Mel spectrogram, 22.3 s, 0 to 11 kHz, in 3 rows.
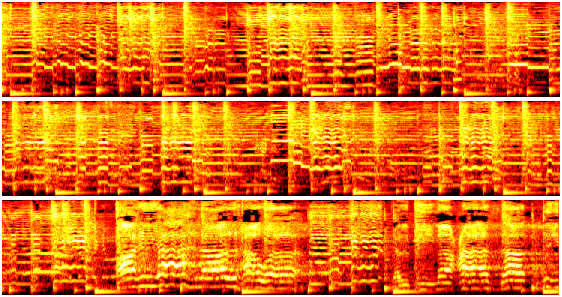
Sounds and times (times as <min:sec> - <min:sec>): Folk music: 0:00.0 - 0:22.3
Middle Eastern music: 0:00.0 - 0:22.3
Traditional music: 0:00.0 - 0:22.3
Speech: 0:15.6 - 0:17.4.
